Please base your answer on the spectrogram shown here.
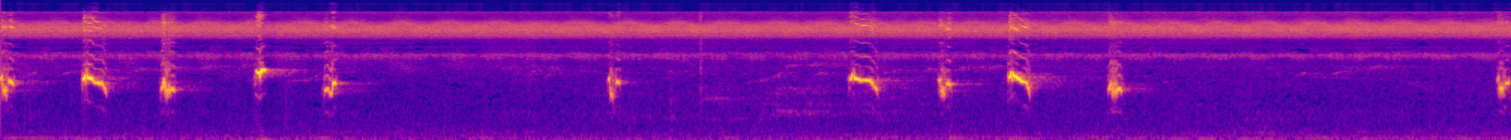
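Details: Sooty-headed bulbul in ropel song said to provoke other bulbuls to answer: scattered short whistled chirps in small bursts, with a long pause near the middle, then more notes, over steady background hiss.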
